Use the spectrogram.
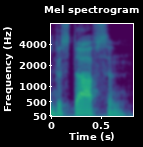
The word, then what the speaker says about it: Gustafsson: It's Gustafsson.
